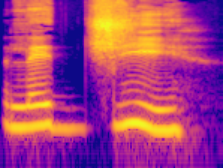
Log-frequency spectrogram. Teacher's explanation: So the J sound of the leggere infinitive is remaining there in the leggi form, you read.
